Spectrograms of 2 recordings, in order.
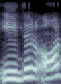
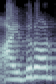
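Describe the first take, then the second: First: The first vowel of 'either' sounds like 'ee'. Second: The first vowel of 'either' sounds like 'eye'. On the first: "चाहे ईदर और, both are acceptable" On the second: "चाहे आप इसको आइदर और pronounce कर लो"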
